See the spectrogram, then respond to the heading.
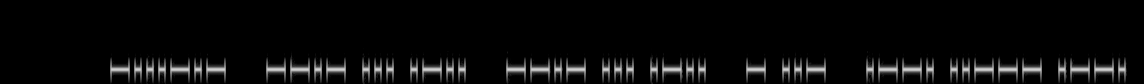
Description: Morse code, heard as a keyed tone, about 20 wpm, 700 Hz. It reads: <BK> QSL QSL TU P2P
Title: POTA QSO Practice - 20wpm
